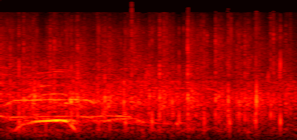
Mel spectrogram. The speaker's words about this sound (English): Well, good morning. I want to, you can clap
